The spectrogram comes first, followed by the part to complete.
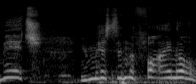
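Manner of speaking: put-on very high, urgent scream of alarm. Retelling how she ran into the house to wake him, retelling a scream. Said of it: "she's screaming".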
